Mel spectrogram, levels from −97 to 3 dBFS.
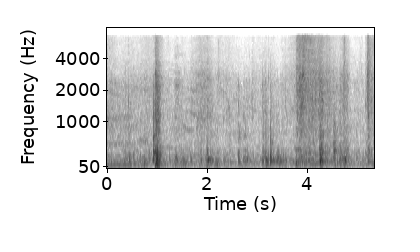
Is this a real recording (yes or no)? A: no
